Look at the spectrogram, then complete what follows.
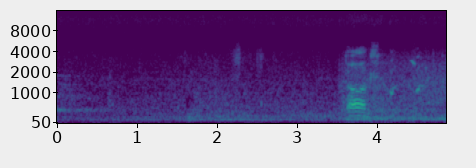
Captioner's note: howling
